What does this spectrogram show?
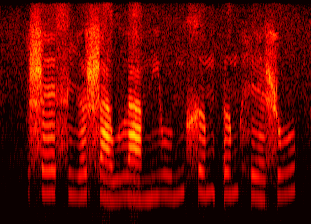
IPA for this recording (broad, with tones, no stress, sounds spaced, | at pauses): ʂ ɛ˧ s i˨˩˦ ə̯ ʂ a˨˩˨ w l a˨˩˨ m j u˨˩˦ ŋ x ə˧˥ m ʔ ə˧˥ m h e˨˩ ʂ u˧˥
